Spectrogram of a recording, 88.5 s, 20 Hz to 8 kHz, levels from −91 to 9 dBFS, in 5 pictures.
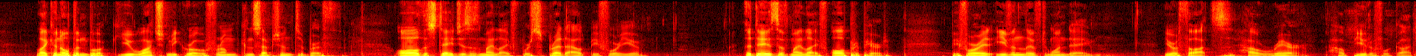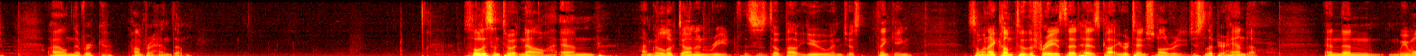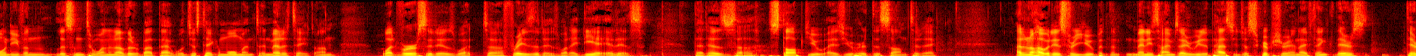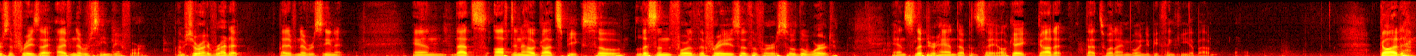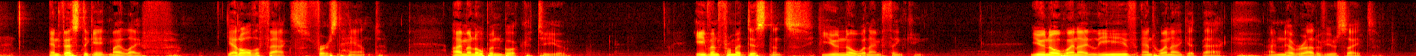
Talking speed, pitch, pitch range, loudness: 165 wpm, 90 Hz, 80-105 Hz, -22 LUFS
